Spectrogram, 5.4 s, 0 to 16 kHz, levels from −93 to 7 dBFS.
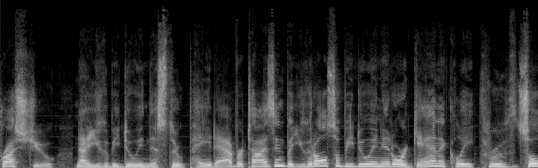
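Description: No audible technical faults anywhere in the recording.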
